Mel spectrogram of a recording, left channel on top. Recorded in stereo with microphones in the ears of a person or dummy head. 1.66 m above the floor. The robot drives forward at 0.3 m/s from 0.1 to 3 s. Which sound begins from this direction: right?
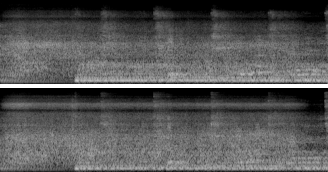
Hammering, at 0.7 s.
